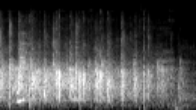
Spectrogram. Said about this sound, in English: we can clap her though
